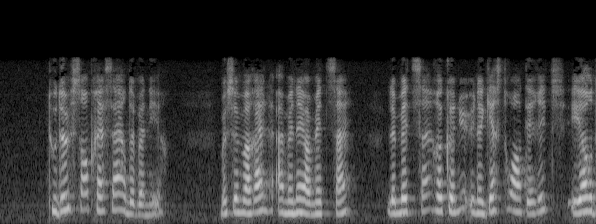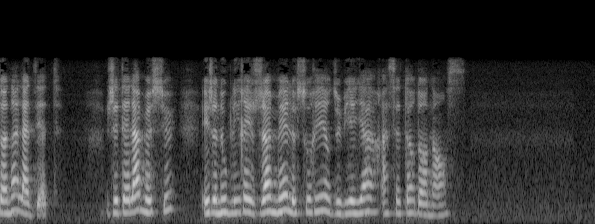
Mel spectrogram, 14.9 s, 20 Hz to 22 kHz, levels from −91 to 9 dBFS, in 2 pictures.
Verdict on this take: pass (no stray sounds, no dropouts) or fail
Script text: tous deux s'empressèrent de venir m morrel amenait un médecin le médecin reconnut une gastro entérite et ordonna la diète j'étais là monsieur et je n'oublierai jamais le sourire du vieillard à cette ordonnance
pass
